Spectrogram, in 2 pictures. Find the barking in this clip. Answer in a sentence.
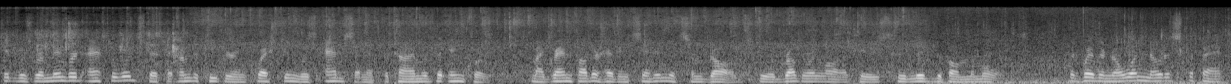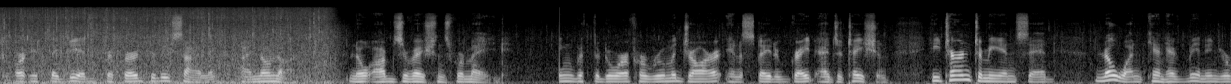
The barking can't be heard in this clip.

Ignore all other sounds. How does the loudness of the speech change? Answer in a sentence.
The volume of the speech stays about the same.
